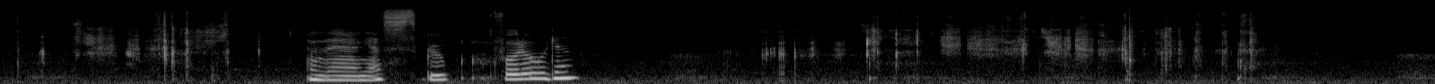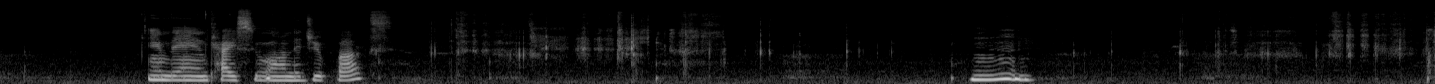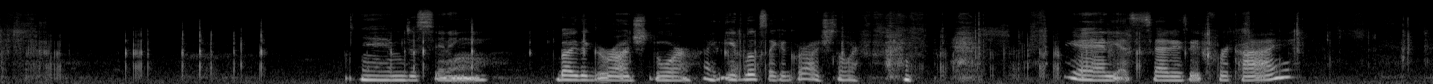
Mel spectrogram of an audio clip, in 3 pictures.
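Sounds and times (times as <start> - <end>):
paper pages rustling: 0.1 - 2.7, 7.2 - 12.8, 18.7 - 22.1, 26.1 - 30.2, 35.8 - 43.0.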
